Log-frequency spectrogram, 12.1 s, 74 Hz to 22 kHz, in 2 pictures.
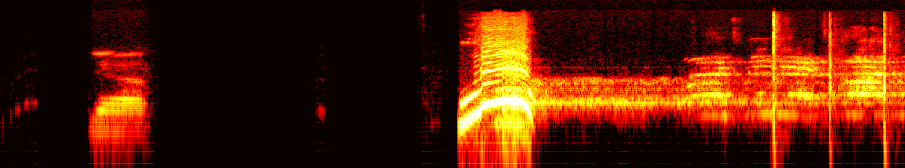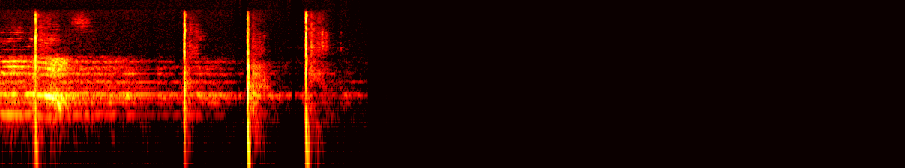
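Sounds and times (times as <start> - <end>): spectator cheering woo: 3.1 - 4.1.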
